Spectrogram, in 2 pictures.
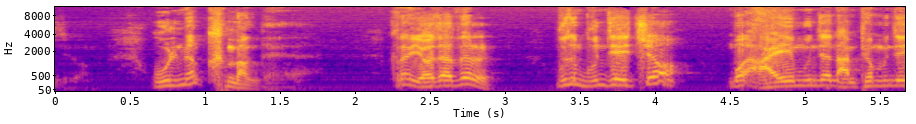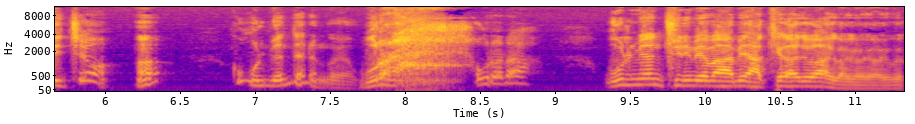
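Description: Gravelly-voiced pastor preaching conversationally. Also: male voice, a little high, fairly bright tone. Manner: conversational preaching with frequent call-and-response questions. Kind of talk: sermon.

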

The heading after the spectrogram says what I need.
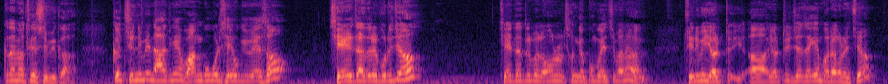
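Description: Middle-aged male pastor, high voice, emphatic sermon delivery with rhetorical questions. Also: brisk, a bit bright.

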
